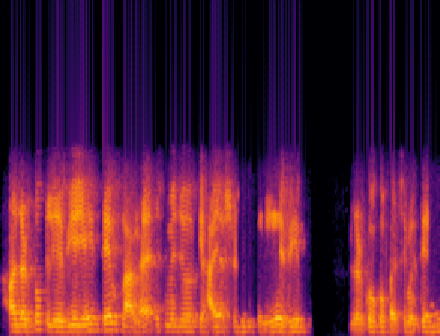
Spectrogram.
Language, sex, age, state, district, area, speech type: Hindi, male, 30-45, Uttar Pradesh, Chandauli, rural, conversation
